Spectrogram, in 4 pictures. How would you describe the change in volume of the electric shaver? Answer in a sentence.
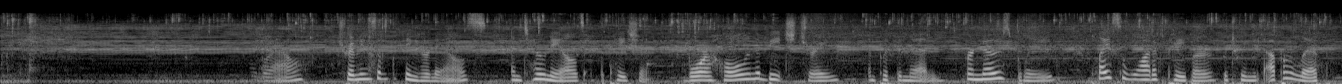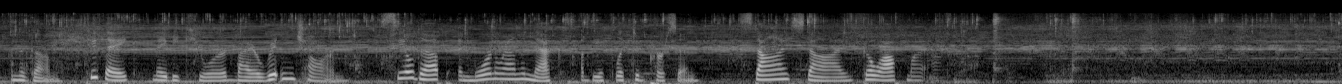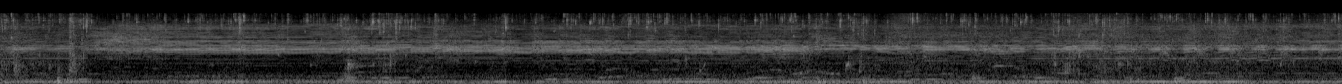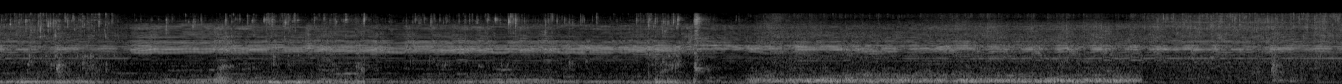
The volume of the electric shaver stays about the same.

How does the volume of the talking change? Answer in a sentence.
The loudness of the talking stays about the same.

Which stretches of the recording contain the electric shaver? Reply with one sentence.
The electric shaver can be heard from 0.0 to 53.6 s.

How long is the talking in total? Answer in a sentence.
The talking can be heard for 20 seconds in total.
